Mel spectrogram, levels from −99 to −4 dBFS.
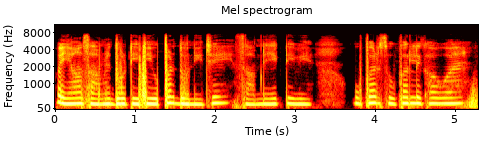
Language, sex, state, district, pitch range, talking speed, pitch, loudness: Hindi, female, Chhattisgarh, Bastar, 210-230 Hz, 180 wpm, 220 Hz, -18 LUFS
